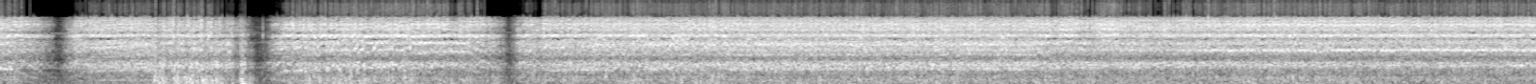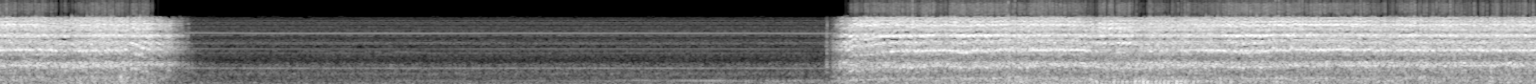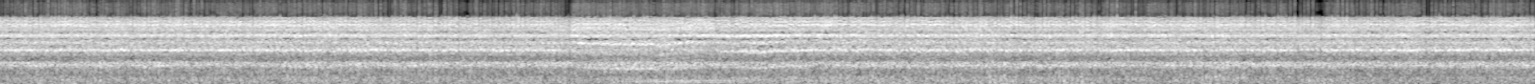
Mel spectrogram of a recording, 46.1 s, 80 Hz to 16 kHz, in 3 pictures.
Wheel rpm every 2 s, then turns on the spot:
120, 140, 150, 210, 210, 230, 230, 230, 100, 0, 0, 20, 210, 230, 230, 230, 230, 230, 220, 230, 230, 240, 230.
none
